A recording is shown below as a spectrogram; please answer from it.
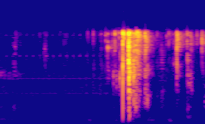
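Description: A small plastic eyeshadow container being forced open: a quick run of sharp clicks and crackles about a second in, the loudest near the start, with smaller clicks after.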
